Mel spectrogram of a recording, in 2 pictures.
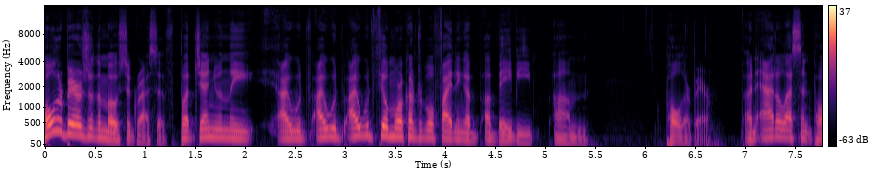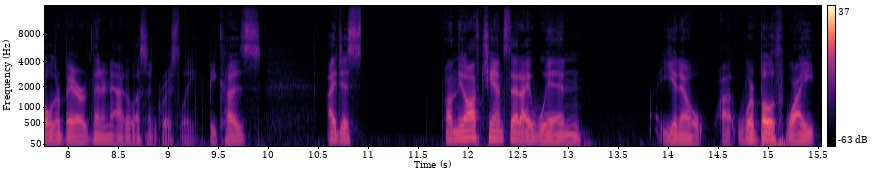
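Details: Adult male comedian who stutters, speaking on a podcast, with word repetitions: stuttering.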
